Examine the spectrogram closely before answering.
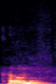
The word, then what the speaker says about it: Kony: And uh his name is Joseph Con. Um I think that's how you pronounce it. Coney. It's K O N Y. Uh it's kind of spelled like Sony.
